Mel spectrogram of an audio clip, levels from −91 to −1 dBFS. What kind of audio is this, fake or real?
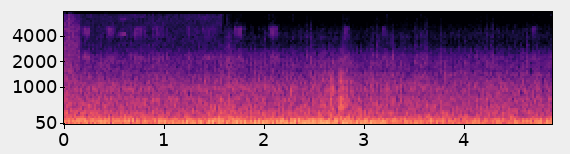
real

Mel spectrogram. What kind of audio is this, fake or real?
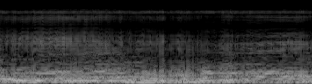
fake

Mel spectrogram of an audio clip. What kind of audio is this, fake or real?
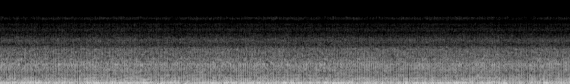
fake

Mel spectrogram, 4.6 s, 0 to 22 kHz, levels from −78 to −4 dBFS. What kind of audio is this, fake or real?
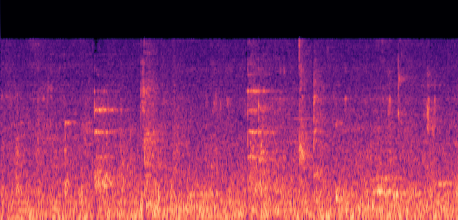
fake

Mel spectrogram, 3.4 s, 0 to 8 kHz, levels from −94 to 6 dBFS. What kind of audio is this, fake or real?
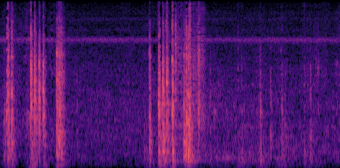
real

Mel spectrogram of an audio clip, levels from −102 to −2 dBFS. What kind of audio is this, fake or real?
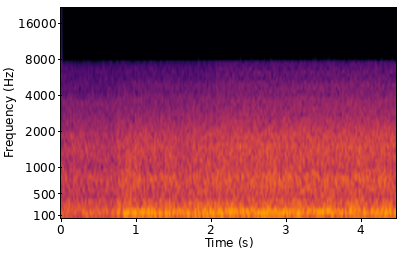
real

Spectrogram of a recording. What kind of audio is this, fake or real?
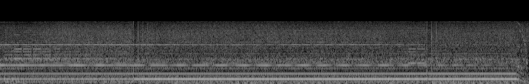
real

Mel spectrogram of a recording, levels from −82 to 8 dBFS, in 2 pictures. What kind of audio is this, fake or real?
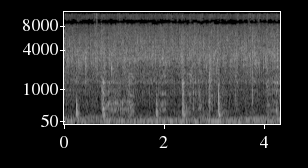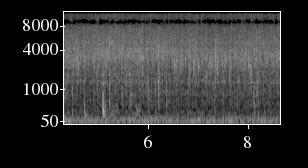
fake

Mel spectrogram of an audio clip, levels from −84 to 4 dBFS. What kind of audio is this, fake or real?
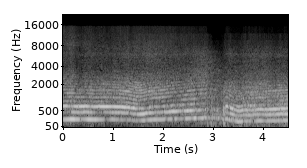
fake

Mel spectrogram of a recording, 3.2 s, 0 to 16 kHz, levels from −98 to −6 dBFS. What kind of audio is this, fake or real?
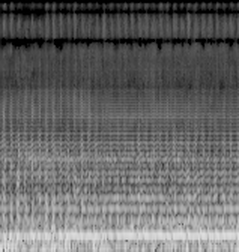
fake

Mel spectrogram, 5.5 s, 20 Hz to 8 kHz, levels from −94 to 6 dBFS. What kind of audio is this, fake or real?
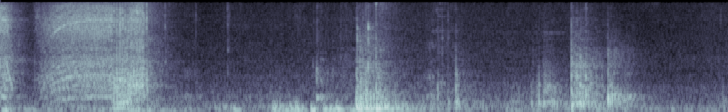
fake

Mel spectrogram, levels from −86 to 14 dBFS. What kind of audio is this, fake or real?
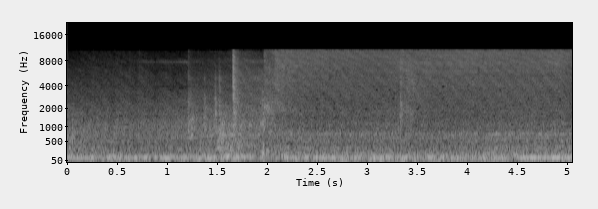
real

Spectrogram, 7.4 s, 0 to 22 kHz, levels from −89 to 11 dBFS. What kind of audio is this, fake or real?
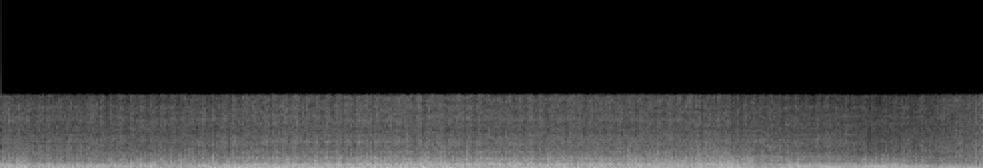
real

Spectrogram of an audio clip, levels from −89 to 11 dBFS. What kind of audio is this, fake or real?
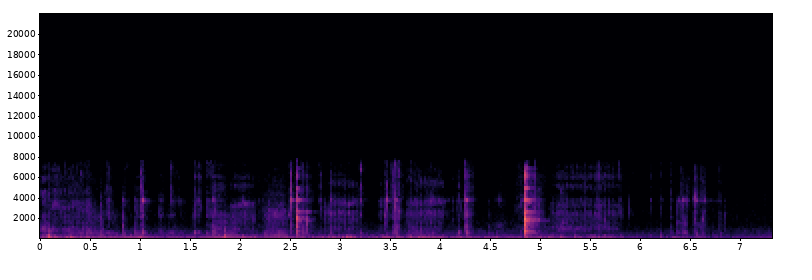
real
